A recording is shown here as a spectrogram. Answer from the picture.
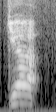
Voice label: "gya", Japanese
